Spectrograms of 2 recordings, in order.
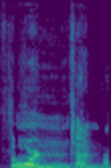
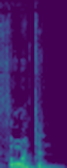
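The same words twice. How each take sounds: First: The middle N is strongly over-enunciated. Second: The middle N is silent. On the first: "do you over enunciate the N?" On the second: "or is it kind of like a silent letter"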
